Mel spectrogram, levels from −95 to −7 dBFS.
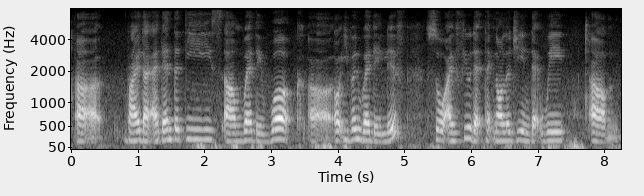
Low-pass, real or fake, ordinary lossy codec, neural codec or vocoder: none; real; none; none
